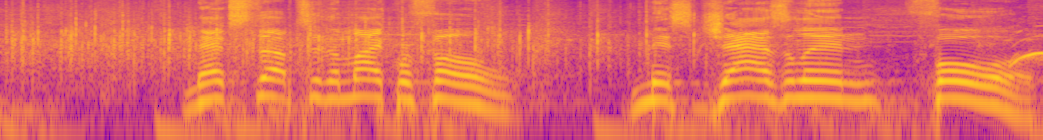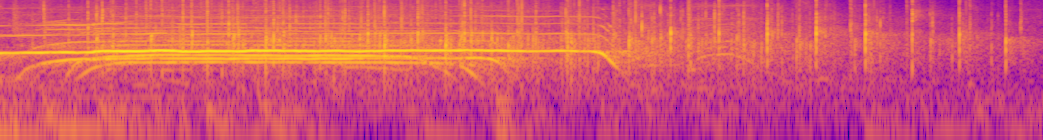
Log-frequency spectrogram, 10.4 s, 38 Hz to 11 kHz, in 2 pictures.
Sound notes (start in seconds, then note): 5.0 audience cheering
